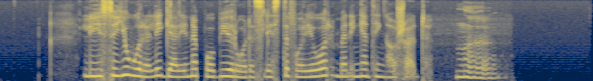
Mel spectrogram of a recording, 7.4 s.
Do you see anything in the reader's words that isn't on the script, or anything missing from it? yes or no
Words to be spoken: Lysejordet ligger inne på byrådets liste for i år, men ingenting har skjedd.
no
